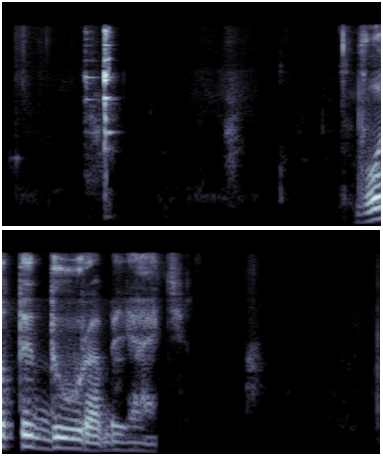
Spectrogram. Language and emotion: Russian, angry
